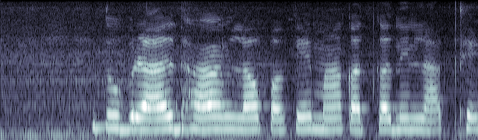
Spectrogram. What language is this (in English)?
Chhattisgarhi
